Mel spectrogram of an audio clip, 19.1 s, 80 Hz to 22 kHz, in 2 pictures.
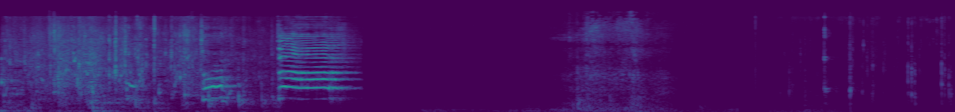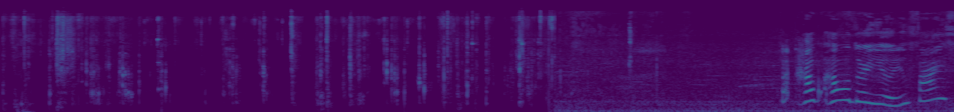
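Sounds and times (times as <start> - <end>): dog chewing crunchy food: 7.6 - 15.1.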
